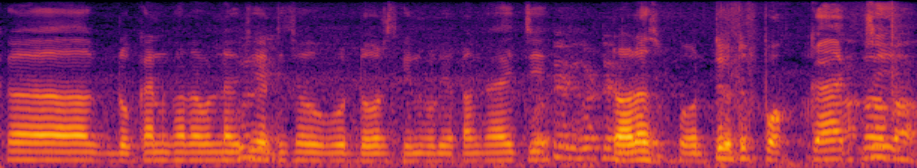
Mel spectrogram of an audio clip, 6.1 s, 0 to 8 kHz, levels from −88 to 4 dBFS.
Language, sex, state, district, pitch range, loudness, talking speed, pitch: Odia, female, Odisha, Khordha, 135-150 Hz, -19 LUFS, 125 wpm, 145 Hz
